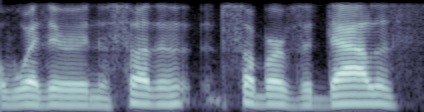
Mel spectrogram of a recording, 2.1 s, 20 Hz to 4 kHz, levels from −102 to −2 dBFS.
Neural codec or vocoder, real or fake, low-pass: none; real; 3.6 kHz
